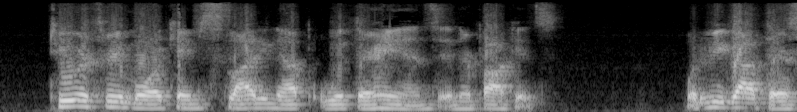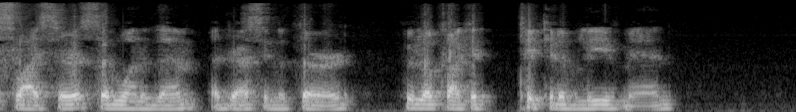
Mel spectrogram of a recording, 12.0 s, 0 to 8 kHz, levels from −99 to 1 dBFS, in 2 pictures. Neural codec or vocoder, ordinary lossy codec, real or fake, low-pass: none; AAC, 32 kbps; real; 7.2 kHz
